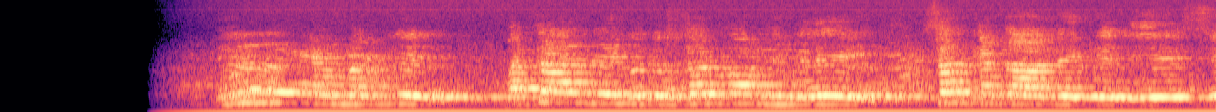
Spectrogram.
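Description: A man chants in a strong voice with long held notes.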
